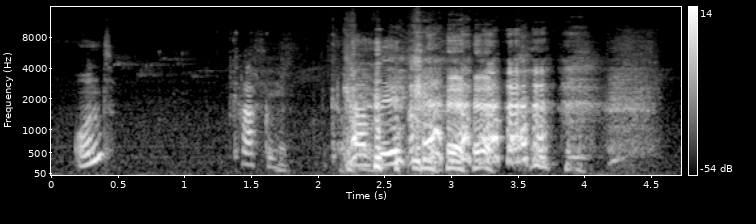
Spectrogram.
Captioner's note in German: Lachen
